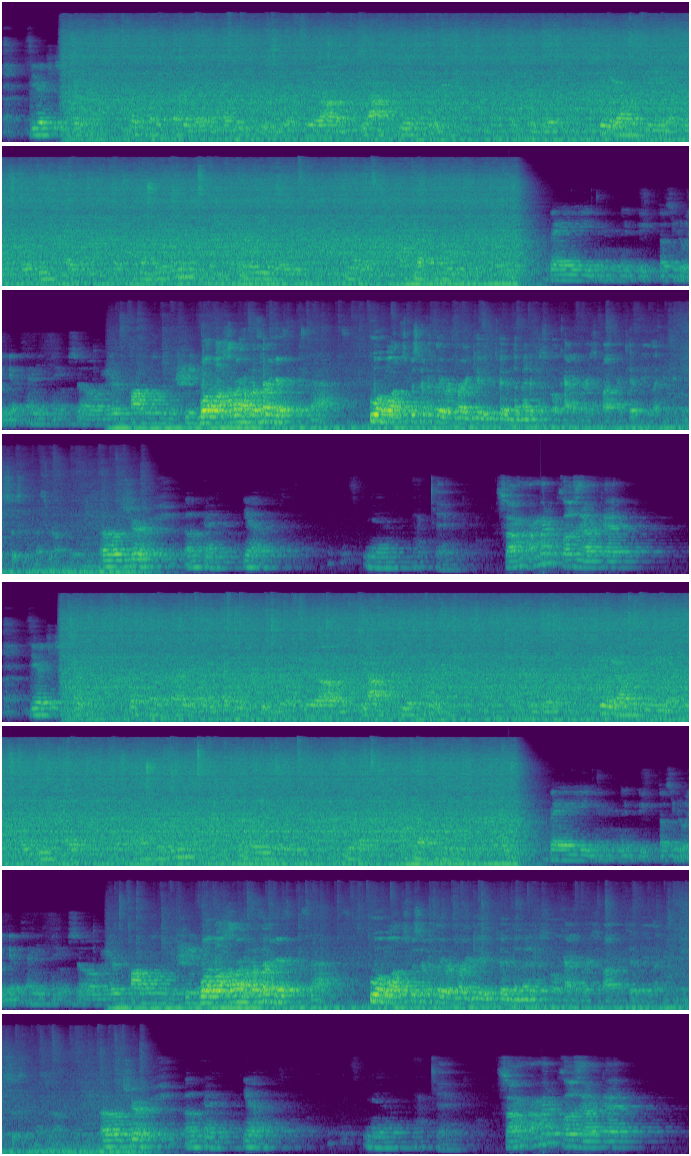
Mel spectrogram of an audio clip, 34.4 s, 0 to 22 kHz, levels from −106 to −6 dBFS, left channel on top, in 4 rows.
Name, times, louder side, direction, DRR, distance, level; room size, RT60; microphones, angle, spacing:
voice 1, 0.0-1.1 1.5-5.7 6.0-12.4 12.8-13.2 13.5-15.0 15.4-20.5 21.0-21.3 26.4-26.5 27.0-28.5 28.8-29.1 30.3-30.7, equal, 15° right, -2 dB, 0.5 m, -40 dB
sound 1, 0.7-15.0, right 1 dB, 45° right, 0.7 m, -36 dB
voice 2, 0.8-1.2 30.9-31.3 32.0-33.4, left 1 dB, 85° left, -2 dB, 0.8 m, -42 dB
sound 2, 18.5-27.5, equal, 85° right, 0.8 m, -46 dB
voice 3, 19.4-20.7 21.8-26.9, left 3 dB, 35° left, -2 dB, 0.6 m, -32 dB
3.7 x 2.3 x 3.3 m, 1.3 s
head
